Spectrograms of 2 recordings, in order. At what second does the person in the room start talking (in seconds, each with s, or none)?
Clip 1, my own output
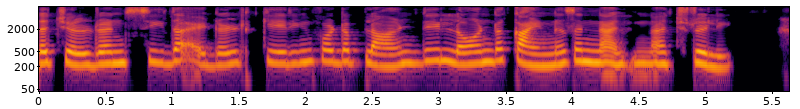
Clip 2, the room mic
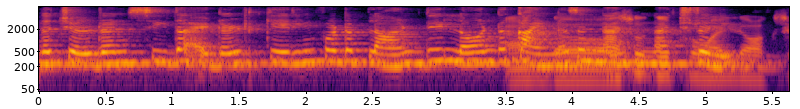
3.5 s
